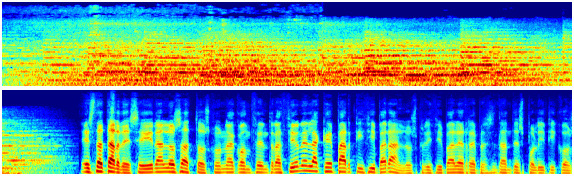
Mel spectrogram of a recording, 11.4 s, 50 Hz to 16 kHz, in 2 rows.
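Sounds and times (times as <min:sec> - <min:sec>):
cathedral bells pealing: 0:00.0 - 0:06.4
speech: 0:06.5 - 0:11.3.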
